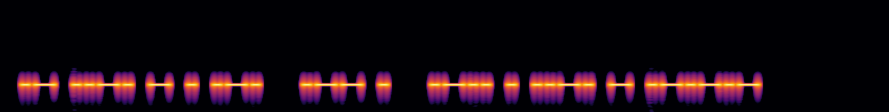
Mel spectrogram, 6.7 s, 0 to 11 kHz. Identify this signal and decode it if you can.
Morse code, heard as a keyed tone, about 25 wpm, 700 Hz. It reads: AFTER WE LEFT.
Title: Sentences from Top 1000 Words - Review Part 6 - 25wpm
